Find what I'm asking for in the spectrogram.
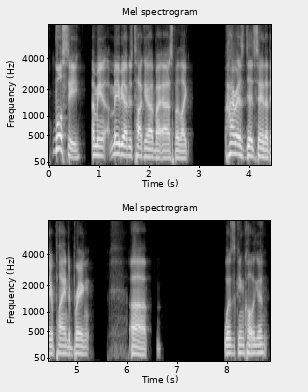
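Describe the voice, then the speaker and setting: Young man, congested, casual rambling, mid pitch, dry close mic. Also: moderate pace, long pauses, fairly bright tone, dry recording. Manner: rambling, lots of fillers and swearing. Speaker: podcast co-host. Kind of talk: casual gaming podcast chat.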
